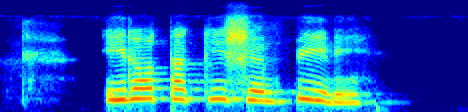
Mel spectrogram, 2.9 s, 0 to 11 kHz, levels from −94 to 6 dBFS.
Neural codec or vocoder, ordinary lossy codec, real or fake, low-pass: codec, 16 kHz, 4 kbps, X-Codec, HuBERT features, trained on balanced general audio; Opus, 16 kbps; fake; 7.2 kHz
